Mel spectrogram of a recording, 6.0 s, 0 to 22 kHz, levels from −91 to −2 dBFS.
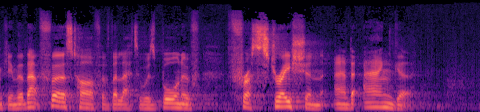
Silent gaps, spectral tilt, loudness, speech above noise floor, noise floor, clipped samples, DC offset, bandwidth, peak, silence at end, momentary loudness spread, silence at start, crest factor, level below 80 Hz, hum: none; -3 dB/octave; -27 LUFS; 27 dB; -56 dBFS; under 0.1%; under 0.1%; 20 kHz; -8 dBFS; 0.8 s; 15 LU; 0 s; 22 dB; -64 dBFS; none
